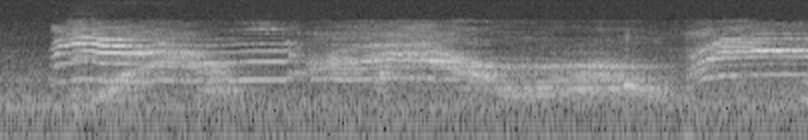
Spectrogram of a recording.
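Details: Domestic cat answering meows played from an iPad: three long, drawn-out harmonic meows, the middle one wavering and sliding downward, the last rising sharply at the end, in a quiet indoor room.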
